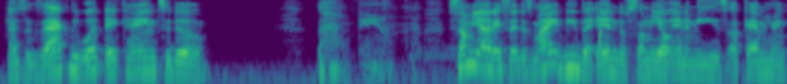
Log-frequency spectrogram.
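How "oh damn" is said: hushed surprised whisper. Real, not acted. Whispering in surprise at what the cards show. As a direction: breathe it out under your breath. Reacting to a card.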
